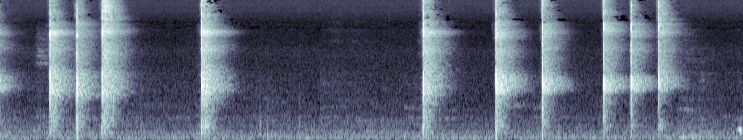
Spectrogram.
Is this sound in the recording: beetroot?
no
